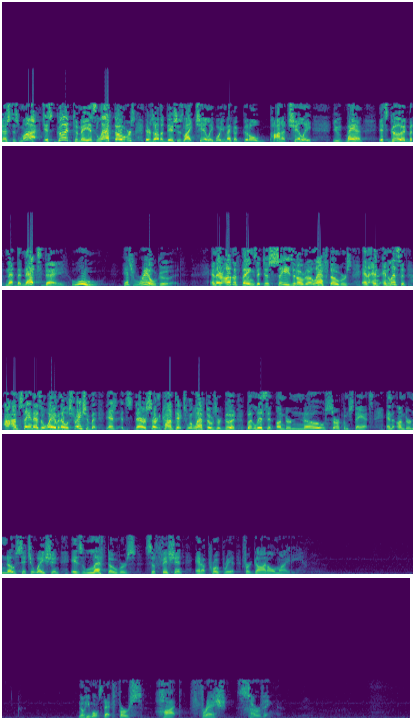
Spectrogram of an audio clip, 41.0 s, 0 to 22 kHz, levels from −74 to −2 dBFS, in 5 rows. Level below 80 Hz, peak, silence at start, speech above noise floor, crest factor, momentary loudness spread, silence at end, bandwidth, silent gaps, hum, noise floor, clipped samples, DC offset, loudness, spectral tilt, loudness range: -50 dBFS; 0 dBFS; 0 s; 47 dB; 14 dB; 16 LU; 2.85 s; 10.5 kHz; none; none; -61 dBFS; under 0.1%; under 0.1%; -13 LUFS; -3 dB/octave; 15 LU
